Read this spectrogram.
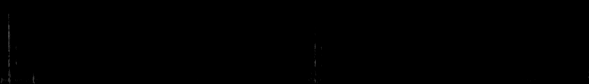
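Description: Calculator keys click softly.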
